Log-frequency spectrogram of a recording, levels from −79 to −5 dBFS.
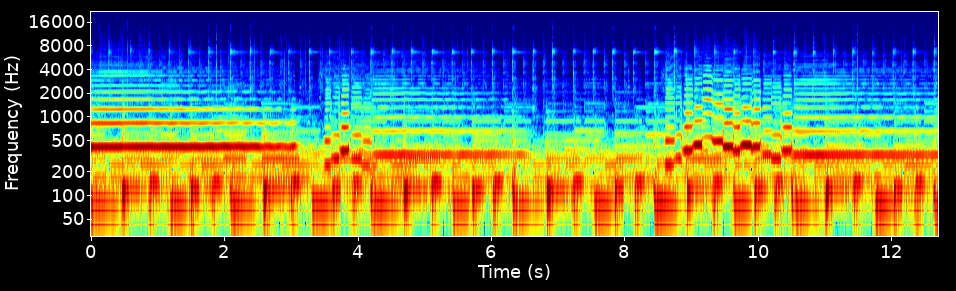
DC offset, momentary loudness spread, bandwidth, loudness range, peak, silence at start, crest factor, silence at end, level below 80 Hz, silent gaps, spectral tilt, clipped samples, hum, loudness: under 0.1%; 9 LU; 7.8 kHz; 6 LU; -2 dBFS; 0 s; 12 dB; 0 s; -34 dBFS; none; -9 dB/octave; under 0.1%; none; -16 LUFS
